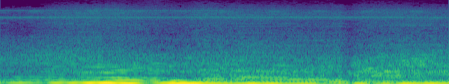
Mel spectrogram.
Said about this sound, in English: That was a loud car right there. I'm sorry about that.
